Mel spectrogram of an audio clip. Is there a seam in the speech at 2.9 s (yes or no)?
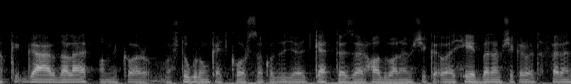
no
